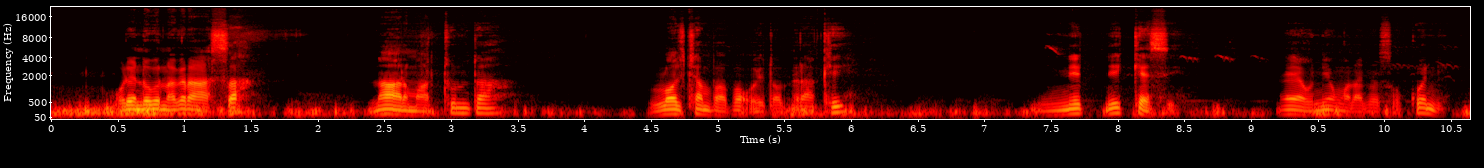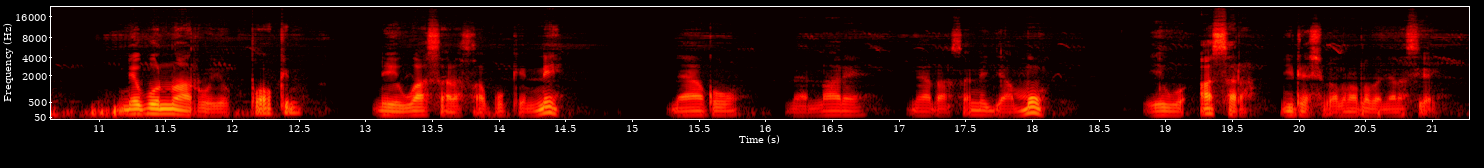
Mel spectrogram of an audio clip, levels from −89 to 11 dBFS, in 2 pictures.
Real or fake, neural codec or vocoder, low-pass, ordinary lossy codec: real; none; none; none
